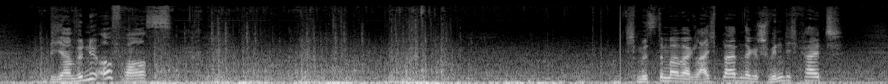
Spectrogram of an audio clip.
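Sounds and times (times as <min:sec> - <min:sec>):
car thumping over bridge expansion joints: 0:00.0 - 0:06.2
speech: 0:00.5 - 0:01.9, 0:06.4 - 0:08.5.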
